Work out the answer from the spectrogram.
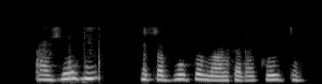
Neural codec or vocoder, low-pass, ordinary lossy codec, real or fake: codec, 16 kHz, 1.1 kbps, Voila-Tokenizer; 7.2 kHz; MP3, 24 kbps; fake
